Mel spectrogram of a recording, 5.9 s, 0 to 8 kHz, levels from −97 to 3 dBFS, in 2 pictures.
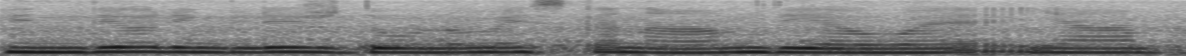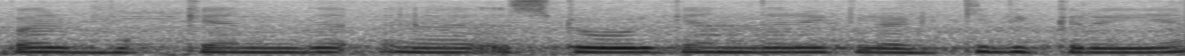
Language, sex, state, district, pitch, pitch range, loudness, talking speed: Hindi, female, Bihar, East Champaran, 225 Hz, 220-235 Hz, -15 LUFS, 240 wpm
